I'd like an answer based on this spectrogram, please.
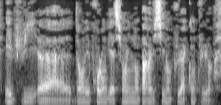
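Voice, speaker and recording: Speaking at a fairly slow pace, a man with a fairly low pitch sounds somewhat breathy, his intonation monotone and flat. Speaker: sports podcast host. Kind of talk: live commentary. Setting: at home. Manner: soft-spoken; halting.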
